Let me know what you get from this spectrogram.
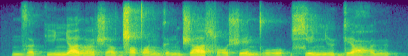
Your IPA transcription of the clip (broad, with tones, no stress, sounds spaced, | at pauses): n z ɐ˩˧ k i˧˥ ɲ a˧˥˧ l ɐ̃˧˥˧ ʃ a˩˧ ɖ͡ʐ ɨ˧˥ dˤ ɘ˧˥˧ ŋ ɡ ɘ˧˥ n d͡ʒ a˧˥˧ ɬ ɔ˩˧ ʃ e˧˥˧ n d o˩˧ | ɕ e˧˥˧ ɲ ɨ˧˥˧ ɡ e˧˥ ʕ ɨ˩˧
